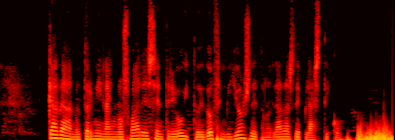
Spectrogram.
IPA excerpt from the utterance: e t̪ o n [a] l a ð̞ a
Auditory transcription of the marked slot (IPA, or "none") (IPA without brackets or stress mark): e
